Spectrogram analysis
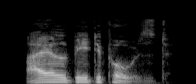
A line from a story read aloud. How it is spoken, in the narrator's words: Philip said grimly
